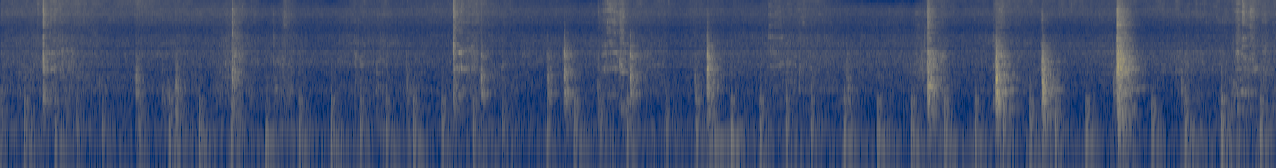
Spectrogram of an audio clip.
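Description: Cut mushrooms being stirred into cooked tomato masala in a pan, with soft steady sizzling beneath repeated scraping and tapping of a spoon against the pan, close and clear.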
